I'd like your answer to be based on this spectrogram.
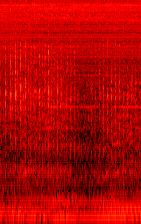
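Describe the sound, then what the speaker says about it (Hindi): Tractor engines rumbling at a farmers' tractor rally on the KMP Expressway, a low steady idling drone with some knocking vibration, fairly faint, with faint voices. "रैली में सैकड़ों ट्रैक्टर के साथ हजारों किसान मौजूद हैं।"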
